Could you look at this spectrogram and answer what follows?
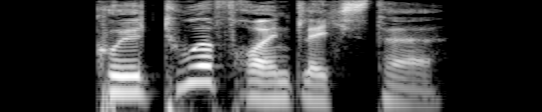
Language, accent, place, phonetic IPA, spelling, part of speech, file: German, Germany, Berlin, [kʊlˈtuːɐ̯ˌfʁɔɪ̯ntlɪçstə], kulturfreundlichste, adjective, De-kulturfreundlichste.ogg
- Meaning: inflection of kulturfreundlich: 1. strong/mixed nominative/accusative feminine singular superlative degree 2. strong nominative/accusative plural superlative degree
